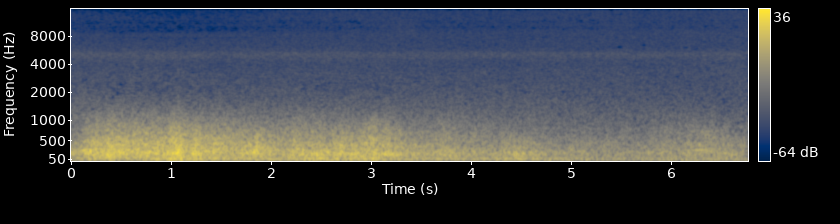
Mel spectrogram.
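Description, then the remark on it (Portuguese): A night thunderstorm in the New Mexico desert in July 1947, with deep, sustained rumbling thunder rolling through, loudest early on and slowly fading, over a steady wash of rain. No voices. “E aí começa, em 1947, uma tempestade à noite.”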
